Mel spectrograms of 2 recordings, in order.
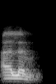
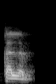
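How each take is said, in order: First: The word begins with a glottal stop. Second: The word begins with a deep back Q sound. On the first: This is the Egyptian form. "ஆனா ப்ரொனன்சியேஷன் மட்டும் வேறுபடும். Egyptian" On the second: This is the form used across the dialects. "எல்லா ஸ்லாங்லயுமே கலம்"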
